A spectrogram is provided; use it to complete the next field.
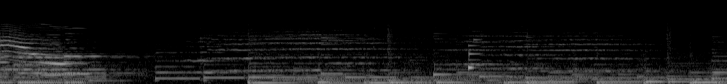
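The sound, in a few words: missing cat meowing in Genshin Impact video game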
